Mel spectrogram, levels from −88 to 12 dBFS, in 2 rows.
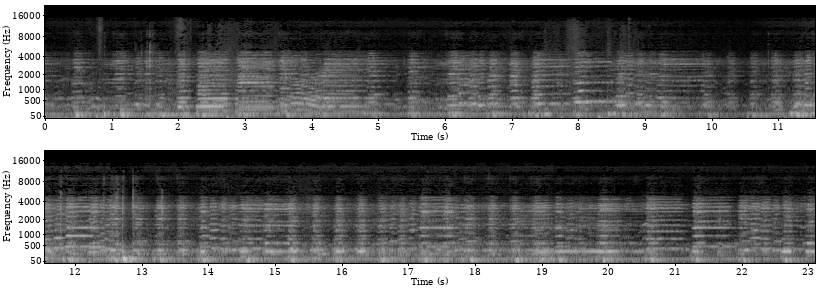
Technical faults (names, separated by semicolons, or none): none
